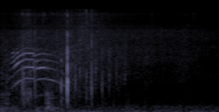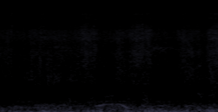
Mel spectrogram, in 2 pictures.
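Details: Ginger tabby cat beside a pond enjoying being stroked lets out a short bright meow, then a faint low chirp a few seconds later over steady outdoor rumble.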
